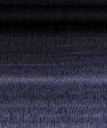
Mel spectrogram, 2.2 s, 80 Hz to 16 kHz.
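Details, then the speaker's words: Small engine of an 8x8 Argo amphibious vehicle with CVT, after carburetor cleaning, idle adjustment and new air filter, having sat outside: fast, steady idle with a constant buzz and no dips; idle still a touch high for the CVT to shift. "I can't have it idle too high because it's a CVT. So we don't want, this has to be slowed down at a certain speed in order to shift gears. So I think the idle's a touch high yet."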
